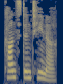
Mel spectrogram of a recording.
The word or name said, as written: konstantina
